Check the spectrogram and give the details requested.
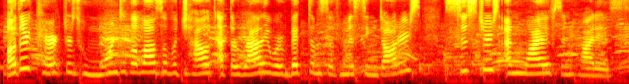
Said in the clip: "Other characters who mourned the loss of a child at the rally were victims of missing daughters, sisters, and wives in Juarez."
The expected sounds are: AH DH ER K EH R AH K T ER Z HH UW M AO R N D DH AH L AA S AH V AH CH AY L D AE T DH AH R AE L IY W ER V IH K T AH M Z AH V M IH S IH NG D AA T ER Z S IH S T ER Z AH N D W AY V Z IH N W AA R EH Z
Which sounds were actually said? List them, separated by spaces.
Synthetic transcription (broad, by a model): AH DH ER K EH R AH K T ER Z HH UW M AO R N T DH AH L AA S AH V AH CH AY L D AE T DH AH R AE L IY W ER V IH K T AH M Z AH V M IH S IH NG D AA T ER Z S IH S T ER Z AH N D W AY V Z IH N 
